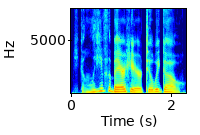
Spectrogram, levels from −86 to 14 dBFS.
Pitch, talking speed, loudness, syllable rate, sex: 190 Hz, 235 wpm, -17 LUFS, 6.1 syllables/s, female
